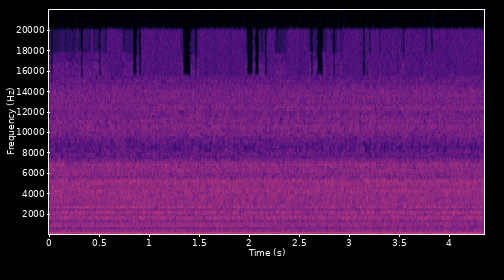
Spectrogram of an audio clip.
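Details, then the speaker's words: Breville Smart Oven Air Fryer Pro, new, started in warm mode with super convection enabled: steady, even fan rush with constant hum and faint high tone, no rubbing or ticking; convection fan running healthy. "Okay, so I just started it up in warm. I just enabled something known as super convection."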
